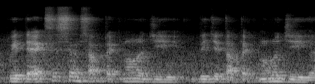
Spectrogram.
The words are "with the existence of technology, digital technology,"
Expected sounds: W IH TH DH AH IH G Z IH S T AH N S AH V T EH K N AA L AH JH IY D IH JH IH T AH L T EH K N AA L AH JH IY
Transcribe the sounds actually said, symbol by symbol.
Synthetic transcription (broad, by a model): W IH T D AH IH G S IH S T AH N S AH P T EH K N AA L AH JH IY D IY JH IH T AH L T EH K N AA L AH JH IY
